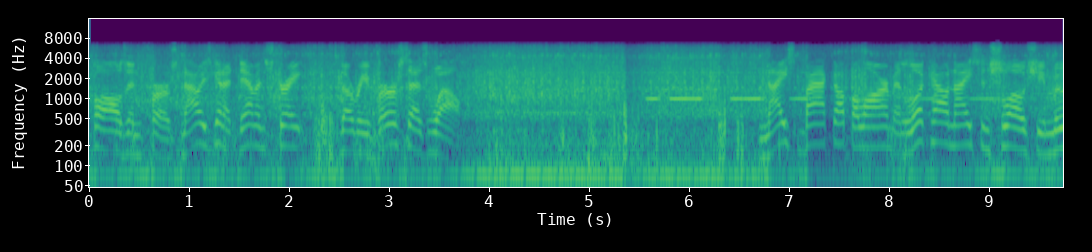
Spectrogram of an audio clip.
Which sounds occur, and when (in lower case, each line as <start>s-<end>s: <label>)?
0.0s-9.7s: truck
6.7s-9.7s: male speech
7.9s-8.4s: wind noise (microphone)
8.8s-9.2s: reversing beeps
